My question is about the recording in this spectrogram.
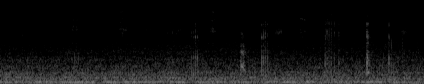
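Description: Faint, irregular scratchy clicks and rubbing from small parrots moving and being handled on a rope perch, over a steady low hum.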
